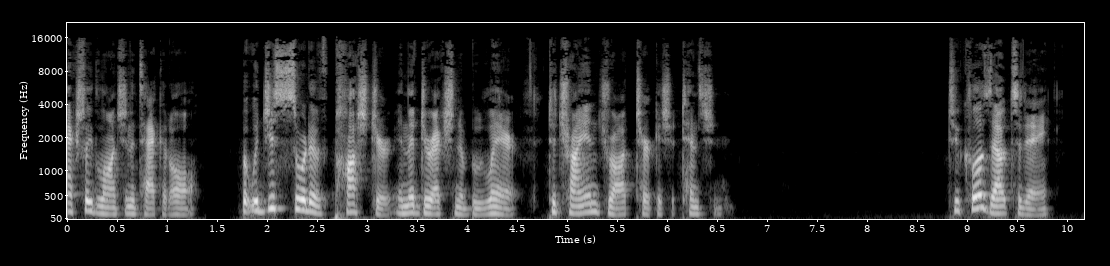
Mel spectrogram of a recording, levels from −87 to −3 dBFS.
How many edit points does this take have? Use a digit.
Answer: 0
